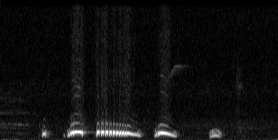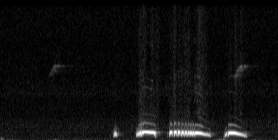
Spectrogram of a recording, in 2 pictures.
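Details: Decoy spotted dove calling, used to lure wild doves: two cooing phrases about four seconds apart, each a short opening note, two longer throaty coos and a falling closing note, in a quiet setting.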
